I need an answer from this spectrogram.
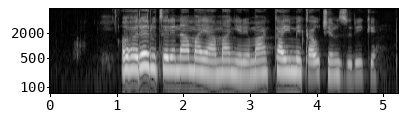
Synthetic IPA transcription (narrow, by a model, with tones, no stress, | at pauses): o˨ɦe˨ɾe˦ɾu˨te˦ɾe˦na˦ma˦ɣa˨a˨ma˦ɲe˨ɾe˨ma˦ka˦i˦me˦ka˨u˦t͡ʃe˦m̩˦zu˨ɾi˦ke˦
